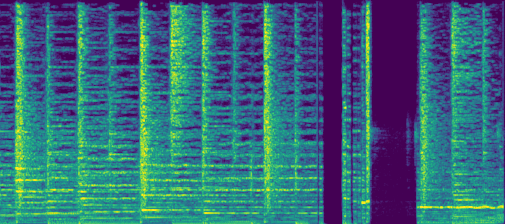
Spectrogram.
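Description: Shortened TV theme tune, a loud orchestral ending with drums and sustained brass chords, broken by a brief silent gap before a final burst.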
